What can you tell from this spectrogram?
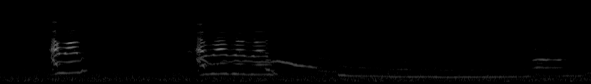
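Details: Pet dog howling over a person's screaming, which he hates: short bright harmonic cries followed by a long, drawn-out tone gliding slowly downward, then a brief quieter wail near the end; indoor room.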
